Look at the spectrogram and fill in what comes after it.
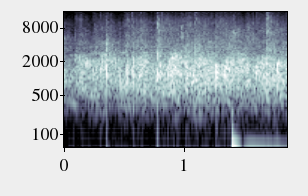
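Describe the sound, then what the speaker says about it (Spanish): Sustained applause fills the room at a cooperative education event in Encarnación, a steady, dense wash of hand claps from an audience welcoming a senator speaker, holding evenly throughout without any voices rising above it. "Fuertes los aplausos entonces para nuestra primera expositora"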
